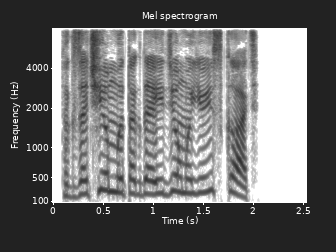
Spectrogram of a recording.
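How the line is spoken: Near howl. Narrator (Russian): почти взвыл Душан

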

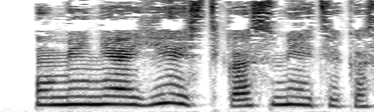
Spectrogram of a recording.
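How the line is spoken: Plain. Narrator (Russian): сказала Лори

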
